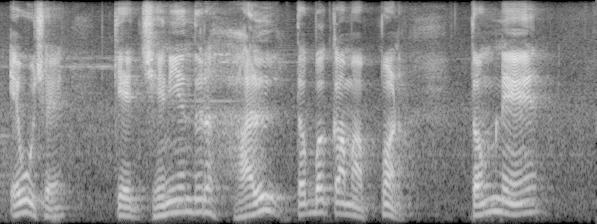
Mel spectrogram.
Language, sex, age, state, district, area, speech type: Gujarati, male, 30-45, Gujarat, Rajkot, urban, spontaneous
